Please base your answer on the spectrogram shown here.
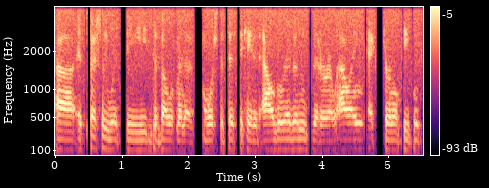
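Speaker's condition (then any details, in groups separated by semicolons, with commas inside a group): No condition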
